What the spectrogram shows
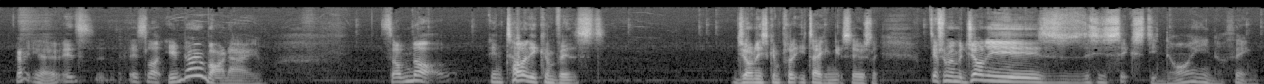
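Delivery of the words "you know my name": silly, goofy, hammy, unserious voice. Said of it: "saying in a silly voice".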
